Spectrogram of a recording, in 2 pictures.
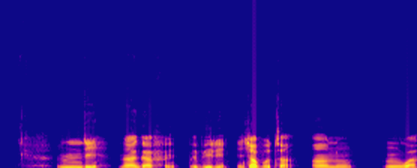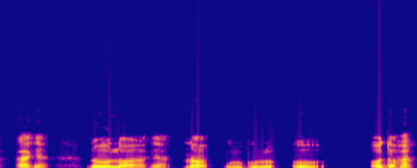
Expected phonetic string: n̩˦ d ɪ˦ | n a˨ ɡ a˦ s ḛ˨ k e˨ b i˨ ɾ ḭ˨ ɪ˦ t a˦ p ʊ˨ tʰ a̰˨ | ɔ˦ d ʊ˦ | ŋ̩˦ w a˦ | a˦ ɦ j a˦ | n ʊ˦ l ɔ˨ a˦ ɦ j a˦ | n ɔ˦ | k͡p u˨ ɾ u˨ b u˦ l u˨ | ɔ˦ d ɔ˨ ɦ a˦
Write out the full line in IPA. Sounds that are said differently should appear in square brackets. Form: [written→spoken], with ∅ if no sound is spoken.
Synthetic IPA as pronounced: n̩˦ d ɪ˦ | n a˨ ɡ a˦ [s→f] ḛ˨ [k→k͡p] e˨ b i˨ ɾ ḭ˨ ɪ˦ [t→t͡ʃ] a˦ p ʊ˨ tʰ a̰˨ | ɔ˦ [d→n] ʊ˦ | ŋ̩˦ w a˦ | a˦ ɦ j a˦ | n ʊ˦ l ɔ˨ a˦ ɦ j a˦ | n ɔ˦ | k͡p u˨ ɾ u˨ b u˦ [l→ɾ] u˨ | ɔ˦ d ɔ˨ ɦ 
